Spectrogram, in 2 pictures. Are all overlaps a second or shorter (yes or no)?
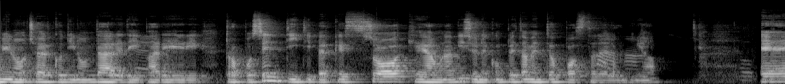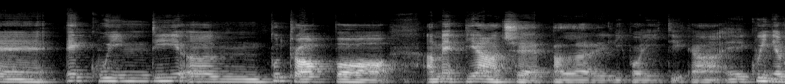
yes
